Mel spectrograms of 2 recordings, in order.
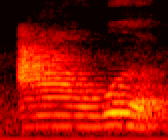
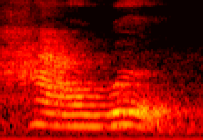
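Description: First: The word starts with a vowel, h silent. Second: The word starts with a pronounced h sound. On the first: The speaker calls it right. "It is hour. Ah sound" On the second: The speaker calls it wrong. "It is not hour"

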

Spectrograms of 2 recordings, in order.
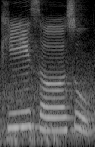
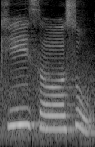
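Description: No difference in how they are said.

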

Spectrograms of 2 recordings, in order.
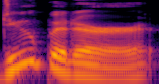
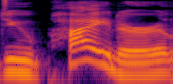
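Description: First: The ending does not rhyme with 'slider'. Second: The ending rhymes with 'slider'. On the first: The speaker calls it right. "is called Dupiter" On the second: The speaker calls it wrong. "not Dupider, like a hamburger slider"

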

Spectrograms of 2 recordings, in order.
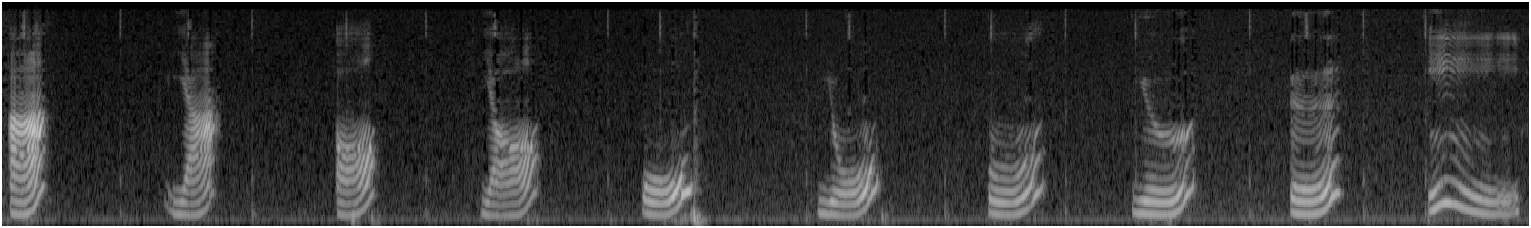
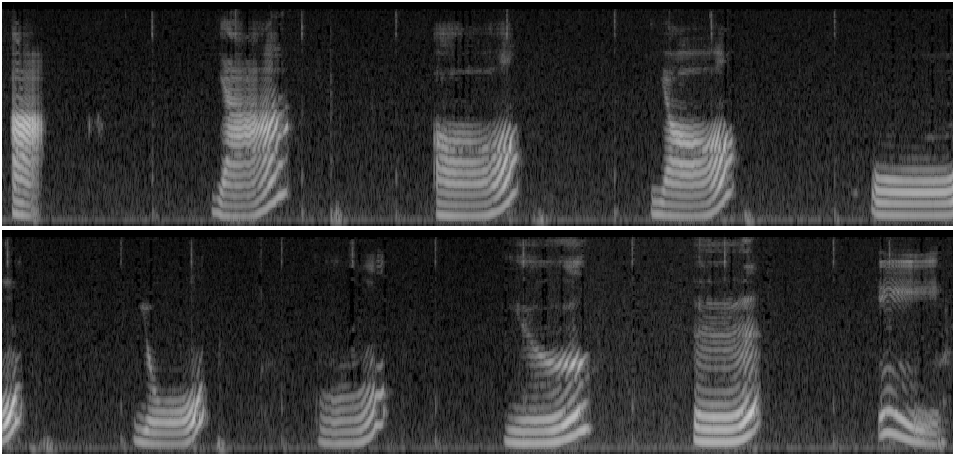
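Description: First: The vowels are said quickly in succession. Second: The vowels are said slowly, one by one. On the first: "Much faster" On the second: "let's practice slowly"

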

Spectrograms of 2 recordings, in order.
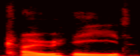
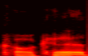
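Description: First: The name has no k sound before the h. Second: The name has a k sound before the h. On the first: The speaker calls it right. "apparently you pronounce it Coheed" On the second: The speaker calls it wrong. "I said, "Hello, Mr. Cockhead"

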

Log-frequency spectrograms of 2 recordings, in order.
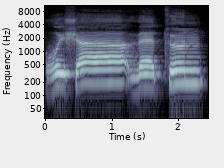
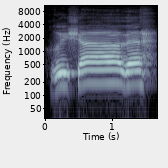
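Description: First: The word ends with a full 'tun' sound. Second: The word ends with a soft 'h' sound. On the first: The reading continues without stopping. "Ama geçersek eğer gışavetün diye geçeriz" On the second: The reader stops at this point. "Şöyle okuyacağız"

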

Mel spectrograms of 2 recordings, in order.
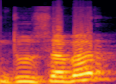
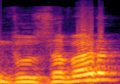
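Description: Both takes have the same delivery.

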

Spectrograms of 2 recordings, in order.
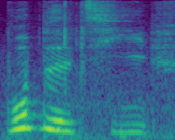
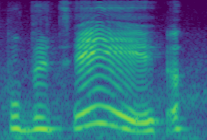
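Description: First: Tea is pronounced the English way. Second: Tea is pronounced the German way. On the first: The speaker calls it wrong. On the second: The speaker calls it right.

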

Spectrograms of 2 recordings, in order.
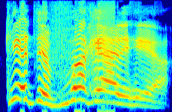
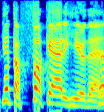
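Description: First: It is said with a drunken slur. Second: It is said clearly, without slurring.

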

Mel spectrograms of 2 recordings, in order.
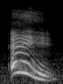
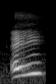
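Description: First: The pitch falls sharply from high to low. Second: The pitch stays high and level. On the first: "四声是哎" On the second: "一声A"

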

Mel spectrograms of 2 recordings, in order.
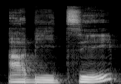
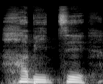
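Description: First: The word starts directly with a vowel sound. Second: The word starts with an audible h sound. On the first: The speaker calls it right. "Es ist ein nicht ausgesprochenes H" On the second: The speaker calls it wrong. "Würde das H ausgesprochen werden, dann wäre es ja habiter, aber das ist es eben nicht"

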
